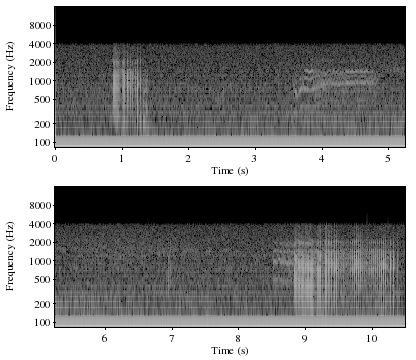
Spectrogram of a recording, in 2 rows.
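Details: Sleeping house cat, kept for 18 years, snoring. Two loud, harsh, buzzy breaths come about eight seconds apart, with softer wavering sounds between them over a constant background hiss.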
